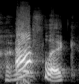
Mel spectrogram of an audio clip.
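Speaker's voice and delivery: "Affleck" as AFF-leck, first syllable stressed; corrected Affleck. Shown as a demonstration. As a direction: slowly show "Affleck" with a strong open A first. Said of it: "Ben Affleck".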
